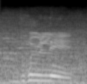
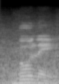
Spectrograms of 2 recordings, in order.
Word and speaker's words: brûlée: Crème Brûlée. Crème Brûlée. Crème Brûlée. Let's start with crème. Crème. You know crème means, right? Yeah, I know. Crème. Crème. Crème. Yes. Brûlée. Brûlée.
